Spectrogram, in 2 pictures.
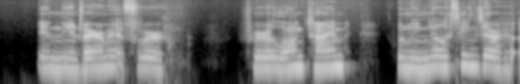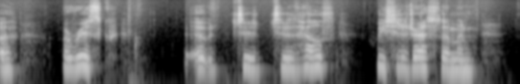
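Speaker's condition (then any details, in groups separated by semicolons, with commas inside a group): Parkinson's disease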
